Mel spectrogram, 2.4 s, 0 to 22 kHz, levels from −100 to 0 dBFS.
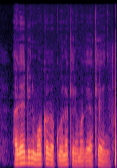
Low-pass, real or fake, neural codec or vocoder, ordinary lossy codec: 19.8 kHz; fake; vocoder, 44.1 kHz, 128 mel bands every 256 samples, BigVGAN v2; none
